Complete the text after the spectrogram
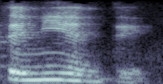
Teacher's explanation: tiene la media anterior la alta anterior y en general son anteriores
